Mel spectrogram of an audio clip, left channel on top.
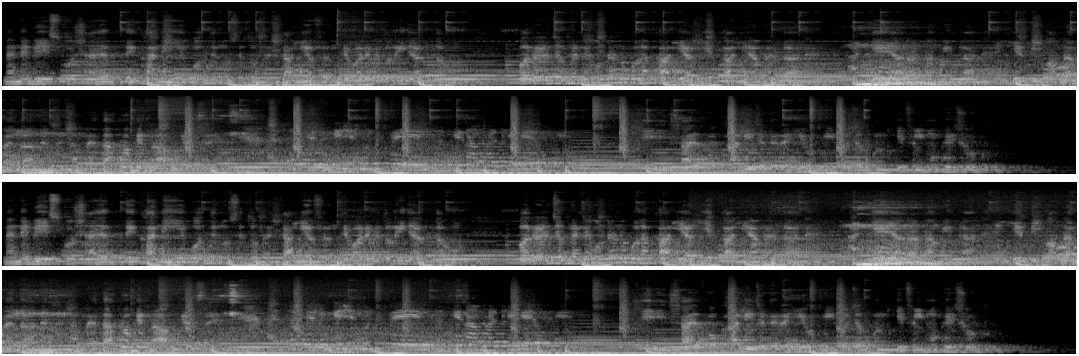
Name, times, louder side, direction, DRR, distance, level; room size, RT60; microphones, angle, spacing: voice 1, 0.0-4.6 5.2-8.2 8.6-13.1 13.9-14.2 17.1-20.6, right 1 dB, 15° right, -1 dB, 3.4 m, -27 dB
sound 1, 0.6-19.4, left 1 dB, 20° left, 1.2 m, -25 dB
sound 2, 6.8-15.4, right 1 dB, 60° right, 3.8 m, -26 dB
voice 2, 8.5-9.3 10.5-11.1 12.4-12.5 13.1-16.5, right 1 dB, 35° right, 4 dB, 7.9 m, -29 dB
24.0 x 20.0 x 6.9 m, 1.3 s
head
